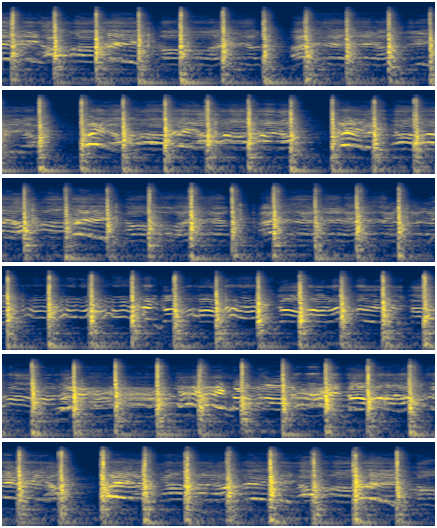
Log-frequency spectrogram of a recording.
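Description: Powwow drum group singing a traditional honor song: several voices singing together over a large shared hand drum struck in a steady beat, about two strikes a second, with a few brief pauses between phrases.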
